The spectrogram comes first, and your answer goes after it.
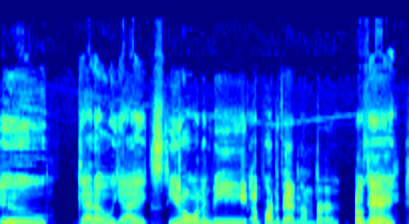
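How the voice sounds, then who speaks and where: A woman speaks with an animated tone at a medium pitch. The sound is dry and close, with no echo. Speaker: podcast host. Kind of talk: motivational podcast monologue.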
